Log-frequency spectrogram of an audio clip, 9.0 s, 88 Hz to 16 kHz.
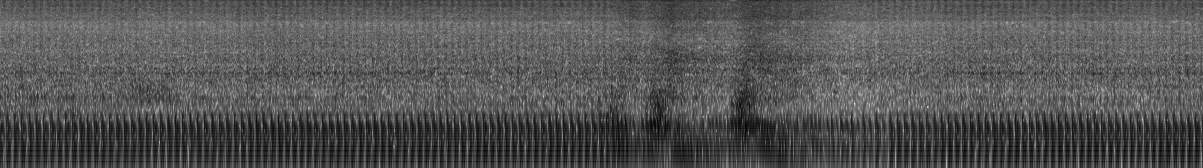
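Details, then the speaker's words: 2016 Kawasaki KX250F that wouldn't run (new fuel pump, plug, wiring harness, stator, CDI fitted), running at a fast idle that won't come down: light top-end ticking and rattle; valves to be checked, top end suspected due. "okay she sounds a little Ticky uh a little rattly I'm going to I'm going to check the valves"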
